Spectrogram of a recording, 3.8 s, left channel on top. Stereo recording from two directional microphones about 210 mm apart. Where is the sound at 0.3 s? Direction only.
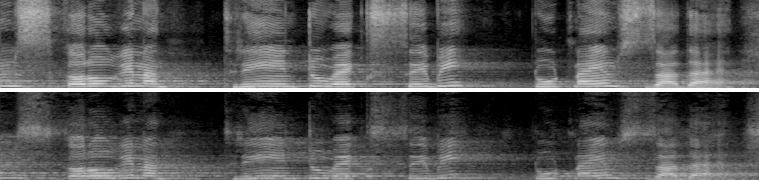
55° left (ahead or behind).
